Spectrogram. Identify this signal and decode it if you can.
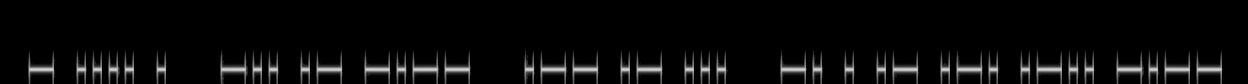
Morse code, heard as a keyed tone, about 15 wpm, 700 Hz. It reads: THE DAY WAS NEARLY
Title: Sentences from Top 1300 Words 15wpm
